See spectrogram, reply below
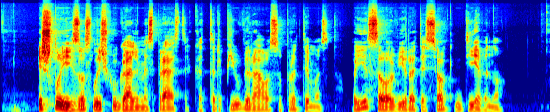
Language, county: Lithuanian, Vilnius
